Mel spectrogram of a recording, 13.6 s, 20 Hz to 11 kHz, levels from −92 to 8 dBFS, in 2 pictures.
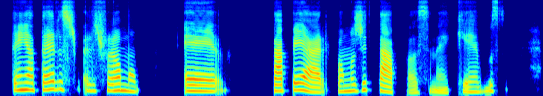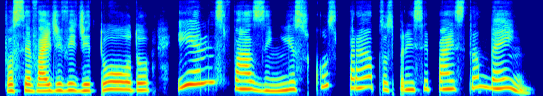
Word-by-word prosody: tem 240 Hz, +1 st, +2 dB
até 240 Hz, +2 st, 0 dB
eles 260 Hz, -2 st, -4 dB
eles 210 Hz, -1 st, -8 dB
chamam, 215 Hz, -3 st, -1 dB, 0.6 s
eh, 195 Hz, -2 st, +2 dB, 0.6 s
tapear, 205 Hz, -5 st, +3 dB, 0.2 s
fomos 195 Hz, +2 st, -4 dB
de 240 Hz, +3 st, -3 dB, 0.2 s
tapas, 165 Hz, -, -2 dB
né, 75 Hz, -2 st, -8 dB
que -, -, -8 dB
é 170 Hz, 0 st, -5 dB
você 200 Hz, +2 st, -11 dB, 0.6 s
você 215 Hz, +1 st, +2 dB
vai 205 Hz, +1 st, +5 dB
dividir 215 Hz, -1 st, +1 dB
tudo 245 Hz, -1 st, +4 dB, 0.3 s
e 320 Hz, -, -3 dB
eles 455 Hz, +4 st, +4 dB
fazem 230 Hz, -5 st, +2 dB
isso 255 Hz, -2 st, -3 dB
com 355 Hz, -, -8 dB
os 395 Hz, 0 st, -6 dB
pratos 310 Hz, -6 st, -3 dB
principais 265 Hz, +2 st, -1 dB
também. 305 Hz, -, -1 dB
230 Hz, 120 wpm, -21 LUFS, 205-265 Hz, 0.6 s, vai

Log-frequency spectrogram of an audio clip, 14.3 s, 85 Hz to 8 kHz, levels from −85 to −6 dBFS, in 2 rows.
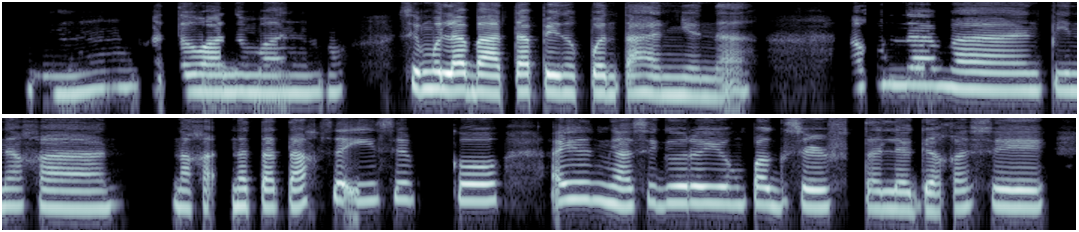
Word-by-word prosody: Hmm, 225 Hz, +5 st, -8 dB
katuwa 210 Hz, 0 st, 0 dB
naman 205 Hz, 0 st, -3 dB
no. 210 Hz, +1 st, -9 dB, 0.3 s
Simula 230 Hz, -2 st, +7 dB
bata 215 Hz, 0 st, +5 dB
pinupuntahan 205 Hz, -1 st, +1 dB
nyo 190 Hz, -1 st, -2 dB
na. 200 Hz, +5 st, -6 dB, 0.6 s
Ako 255 Hz, +3 st, -10 dB, 0.2 s
naman 235 Hz, -5 st, +1 dB
pinaka 220 Hz, -2 st, -2 dB, 0.4 s
naka 215 Hz, -4 st, -4 dB
natatak 225 Hz, +1 st, -1 dB
sa 280 Hz, -, +1 dB
isip 285 Hz, +1 st, -5 dB, 0.2 s
ko, 275 Hz, 0 st, +3 dB, 0.3 s
ayun 285 Hz, -1 st, +1 dB
nga 225 Hz, -2 st, +1 dB
siguro 255 Hz, +1 st, 0 dB
yung 245 Hz, -1 st, -1 dB
pag-surf 230 Hz, -2 st, -1 dB
talaga 205 Hz, -2 st, -1 dB
kasi, 215 Hz, 0 st, 0 dB
225 Hz, 100 wpm, -21 LUFS, 210-245 Hz, 0.6 s, Simula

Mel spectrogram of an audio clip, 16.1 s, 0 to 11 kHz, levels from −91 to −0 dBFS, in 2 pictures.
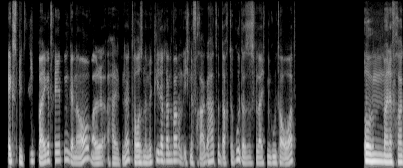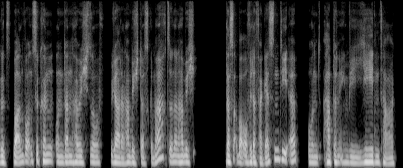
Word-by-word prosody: explizit 140 Hz, +1 st, 0 dB
beigetreten, 155 Hz, +8 st, 0 dB
genau, 115 Hz, -, 0 dB
weil 105 Hz, +2 st, 0 dB
halt, 100 Hz, 0 st, -6 dB
ne, 120 Hz, +11 st, -1 dB
1.000e 115 Hz, -6 st, +1 dB
Mitglieder 140 Hz, +6 st, -1 dB
dran 145 Hz, 0 st, -2 dB
waren 150 Hz, -1 st, 0 dB
und 110 Hz, -6 st, -9 dB
ich 105 Hz, -, -9 dB
'ne 115 Hz, -, -2 dB
Frage 135 Hz, +6 st, -4 dB
hatte, 145 Hz, +1 st, -3 dB
dachte: 110 Hz, 0 st, -5 dB
„Gut, 175 Hz, +3 st, -2 dB
das 110 Hz, -, -1 dB
ist 110 Hz, 0 st, -7 dB
vielleicht 110 Hz, +1 st, -4 dB
'n 115 Hz, -, -2 dB
guter 115 Hz, -1 st, -1 dB
Ort -, -, 0 dB, 1.4 s
um 140 Hz, -2 st, +10 dB
meine 130 Hz, -1 st, +6 dB
Frage 125 Hz, -1 st, +1 dB
z 100 Hz, -, -14 dB
beantworten 130 Hz, +3 st, 0 dB
zu 140 Hz, +1 st, -3 dB
können“, 140 Hz, 0 st, 0 dB
und 120 Hz, -2 st, -3 dB
dann 120 Hz, 0 st, 0 dB
habe 120 Hz, -1 st, +1 dB
ich 110 Hz, -, -4 dB
so 120 Hz, -2 st, -2 dB
f 115 Hz, -, -13 dB, 0.2 s
ja, 120 Hz, -3 st, +2 dB
dann 105 Hz, -2 st, -2 dB
habe 120 Hz, -1 st, 0 dB
ich 105 Hz, -, -6 dB
das 105 Hz, -4 st, -6 dB
gemacht, 185 Hz, -, -2 dB
und 125 Hz, -, -1 dB
dann 125 Hz, -1 st, -1 dB
habe 125 Hz, +1 st, +1 dB
ich 115 Hz, -, -6 dB, 0.6 s
das 130 Hz, -2 st, +2 dB
aber -, -, -1 dB
auch 120 Hz, -1 st, -1 dB
wieder 115 Hz, -3 st, +2 dB
vergessen, 120 Hz, -, -2 dB
die 170 Hz, -4 st, -1 dB
App, 150 Hz, +4 st, -2 dB, 0.2 s
und 115 Hz, -1 st, -3 dB
habe 125 Hz, -2 st, -1 dB
dann 120 Hz, -, 0 dB
irgendwie 115 Hz, -1 st, -4 dB
jeden 120 Hz, +3 st, +2 dB
Tag 105 Hz, -2 st, -4 dB
120 Hz, 220 wpm, -22 LUFS, 110-140 Hz, 1.4 s, um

